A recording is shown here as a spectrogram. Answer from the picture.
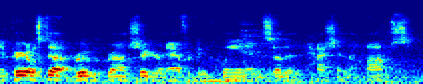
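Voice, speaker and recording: Noticeable background noise under a man's voice with fairly even intonation. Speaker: podcast host. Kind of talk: casual chat. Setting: brewery taproom, in person.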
